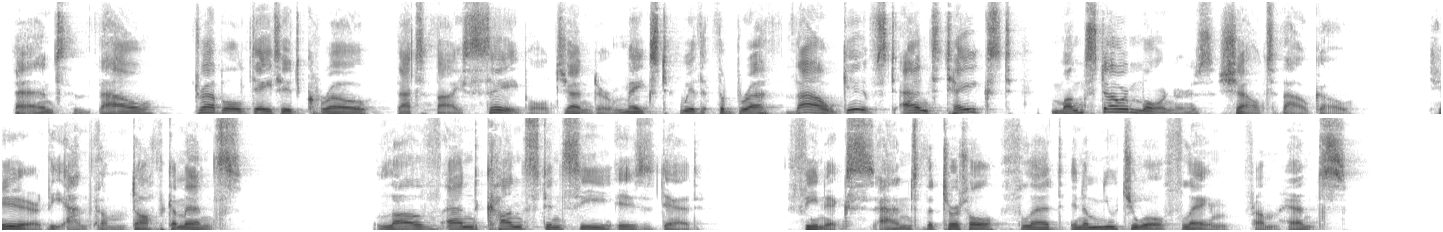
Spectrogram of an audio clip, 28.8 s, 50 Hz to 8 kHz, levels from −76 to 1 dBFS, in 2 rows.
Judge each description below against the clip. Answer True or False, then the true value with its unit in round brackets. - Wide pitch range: True (5.8 semitones)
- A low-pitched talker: True (125 Hz)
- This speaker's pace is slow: True (95 wpm)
